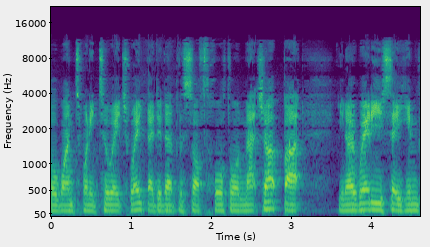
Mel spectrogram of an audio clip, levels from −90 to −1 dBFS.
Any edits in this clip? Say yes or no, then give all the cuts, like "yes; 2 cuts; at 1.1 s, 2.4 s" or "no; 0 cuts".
no; 0 cuts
